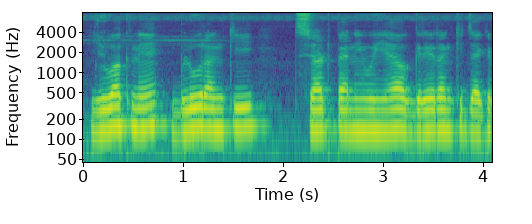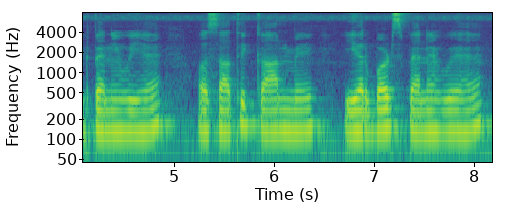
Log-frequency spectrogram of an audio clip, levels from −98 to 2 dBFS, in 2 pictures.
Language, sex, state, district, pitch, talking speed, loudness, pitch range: Hindi, male, Jharkhand, Garhwa, 135 Hz, 190 wpm, -15 LUFS, 130-145 Hz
